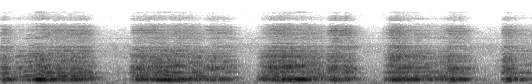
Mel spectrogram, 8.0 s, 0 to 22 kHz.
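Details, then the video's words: Lion calling in repeated rough, throaty bursts roughly every second to two seconds, each a grating roar-like moan, the series running steadily through the clip. "Lion sounds part 2"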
